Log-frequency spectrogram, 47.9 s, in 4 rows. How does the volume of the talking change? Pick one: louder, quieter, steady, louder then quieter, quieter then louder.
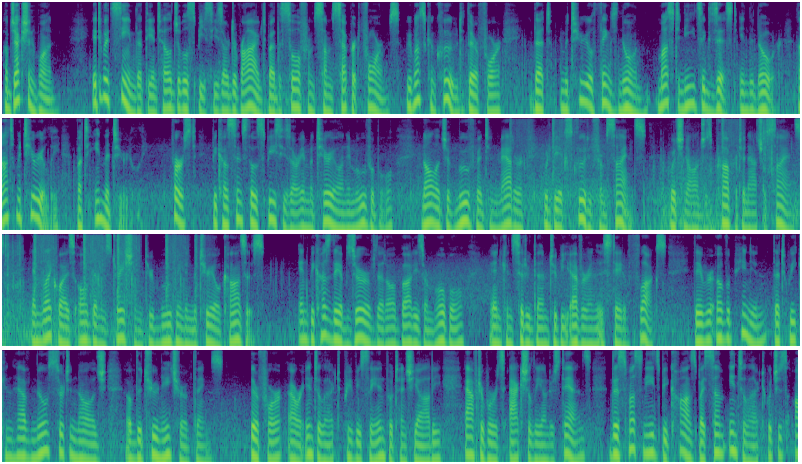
steady.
